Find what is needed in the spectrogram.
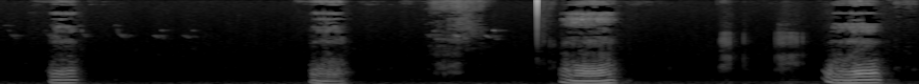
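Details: Short, low, buzzing snorts recurring about every two to three seconds in a quiet room, with soft breathing between them: snoring.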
